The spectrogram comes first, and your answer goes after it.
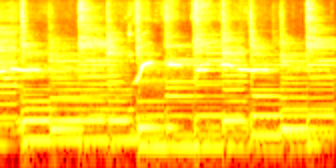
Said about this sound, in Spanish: Dame un silbidito.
